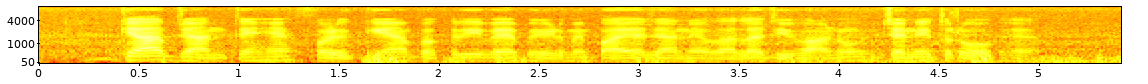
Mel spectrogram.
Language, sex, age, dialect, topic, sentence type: Hindi, male, 18-24, Hindustani Malvi Khadi Boli, agriculture, statement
